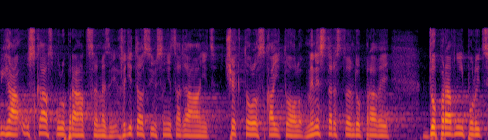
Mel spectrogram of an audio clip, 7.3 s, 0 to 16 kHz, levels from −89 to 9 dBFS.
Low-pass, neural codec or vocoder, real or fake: 7.2 kHz; none; real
